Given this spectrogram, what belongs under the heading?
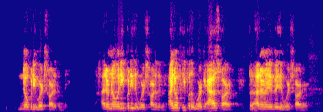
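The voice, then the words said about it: Los Angeles accent. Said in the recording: “this LA accent”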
